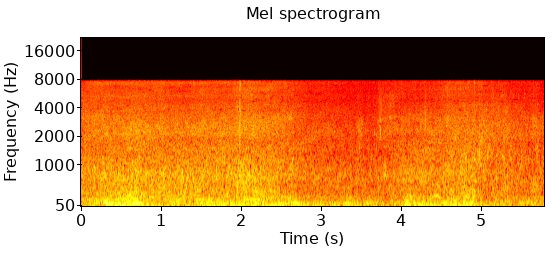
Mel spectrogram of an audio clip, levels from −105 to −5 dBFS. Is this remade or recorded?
recorded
